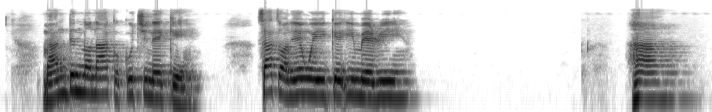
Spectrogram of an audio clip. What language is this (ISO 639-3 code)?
ibo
